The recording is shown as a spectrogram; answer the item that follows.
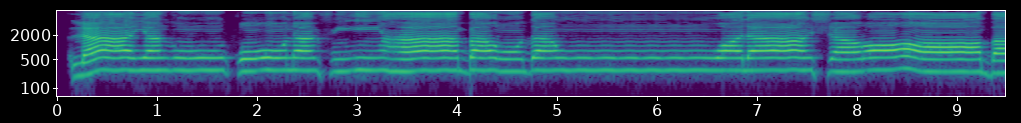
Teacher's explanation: دال کو ہم نے واو کے ساتھ مشدد کیا ہے اور یہاں ہم نے غنہ کیا ہے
